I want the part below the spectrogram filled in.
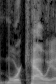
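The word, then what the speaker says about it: Morikawa: He's an American, USA kid, and more Cowie, I think is the way you say his name.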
